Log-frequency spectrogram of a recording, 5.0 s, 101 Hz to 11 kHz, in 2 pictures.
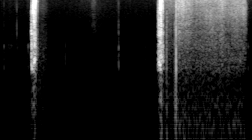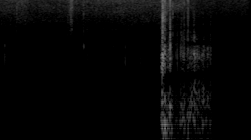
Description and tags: Lighting a match.Recorded with a Zoom H5 with an XYH-5 Stereo mic.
